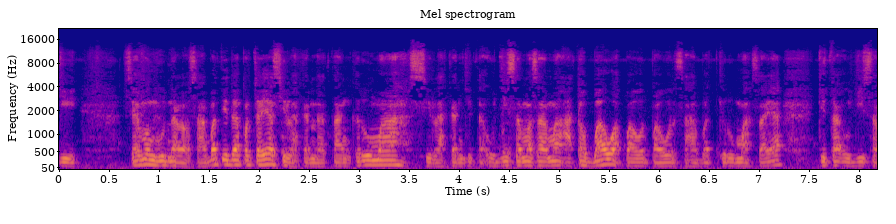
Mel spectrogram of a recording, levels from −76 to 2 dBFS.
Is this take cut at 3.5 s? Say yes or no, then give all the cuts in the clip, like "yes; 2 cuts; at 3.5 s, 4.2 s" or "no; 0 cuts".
no; 1 cut; at 1.2 s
